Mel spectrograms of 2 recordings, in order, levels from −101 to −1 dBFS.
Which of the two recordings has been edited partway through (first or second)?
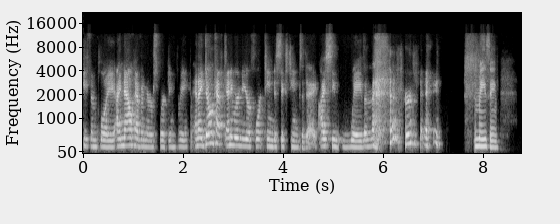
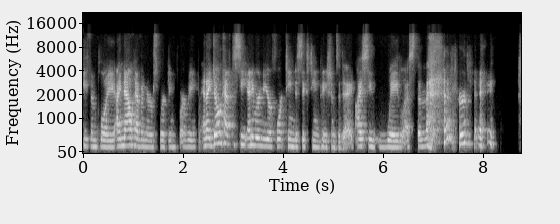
first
